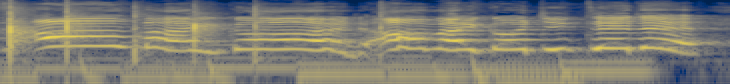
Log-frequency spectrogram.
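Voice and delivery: high, loud, hammed-up delight; mock excited cheering. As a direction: cheer like you cracked a huge case. Mock celebrating solving the puzzle.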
